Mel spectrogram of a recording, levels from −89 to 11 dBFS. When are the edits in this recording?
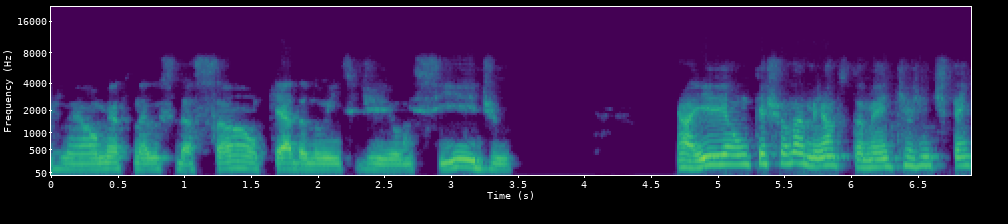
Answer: none

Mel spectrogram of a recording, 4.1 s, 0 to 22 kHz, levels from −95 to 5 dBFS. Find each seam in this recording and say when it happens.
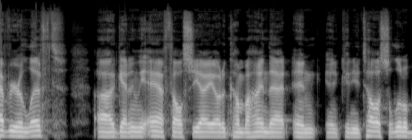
none

